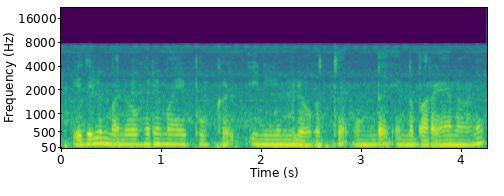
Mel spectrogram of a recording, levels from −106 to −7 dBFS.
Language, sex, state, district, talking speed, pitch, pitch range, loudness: Malayalam, male, Kerala, Kasaragod, 110 wpm, 130 Hz, 130-140 Hz, -16 LUFS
